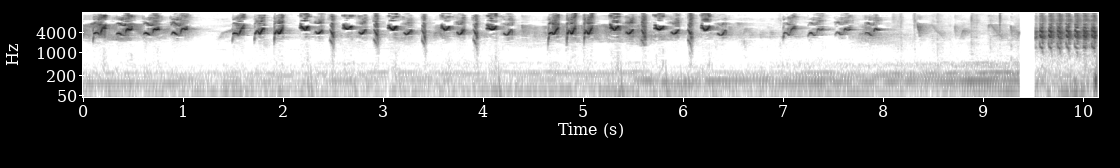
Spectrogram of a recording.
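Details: Master song from a long-tailed shrike for teaching songbirds: phrases of quick, bright chirps in groups of four to six, separated by brief silences, ending in a loud buzzy burst.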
